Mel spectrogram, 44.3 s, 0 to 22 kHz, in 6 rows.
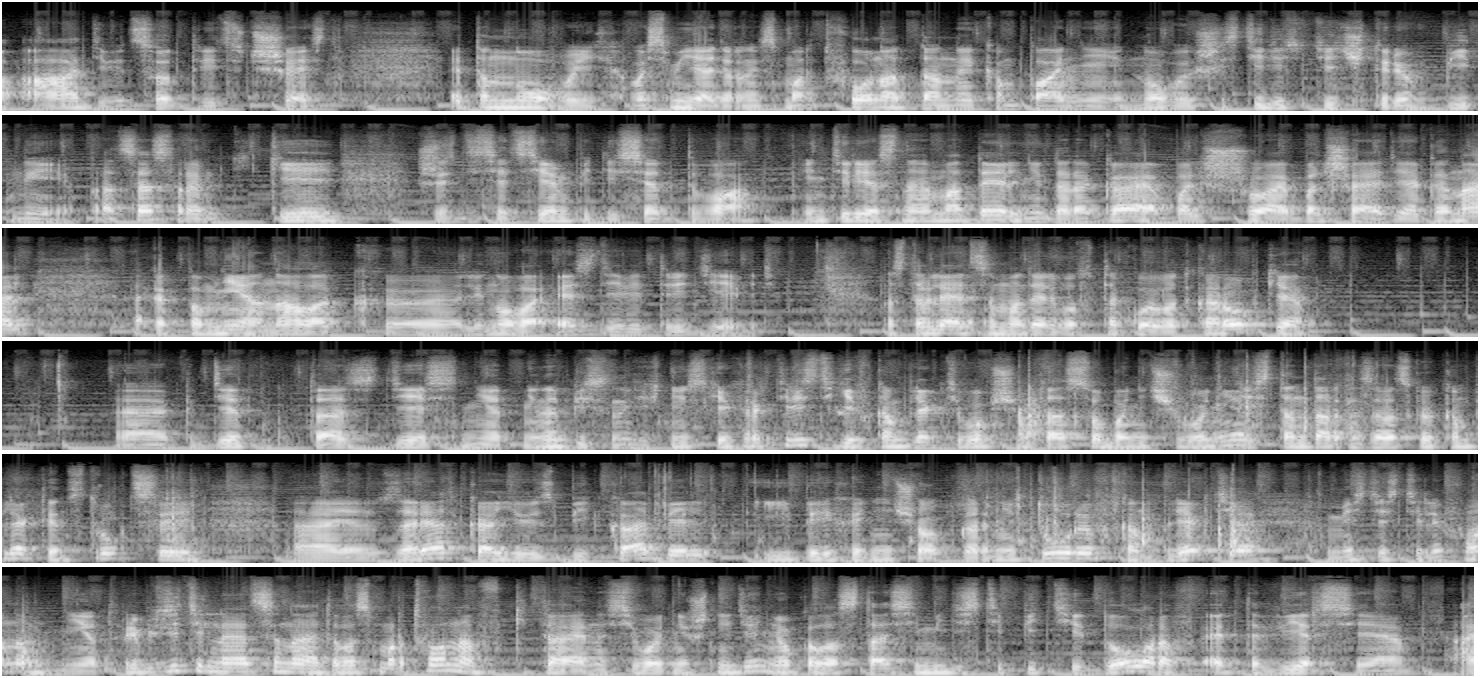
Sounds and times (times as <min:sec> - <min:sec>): Speech: 0:00.0 - 0:21.4, 0:22.7 - 0:44.2
Music: 0:00.0 - 0:44.2.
